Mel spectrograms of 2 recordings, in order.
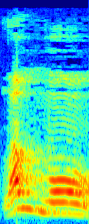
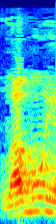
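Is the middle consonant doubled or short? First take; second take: doubled; short. First: The middle consonant is doubled and pressed. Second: The middle consonant is short and light. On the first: "அப்படி அழுத்தி சொல்லுவோம்" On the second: "லமு லமு என்று சொல்லுவோம்"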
